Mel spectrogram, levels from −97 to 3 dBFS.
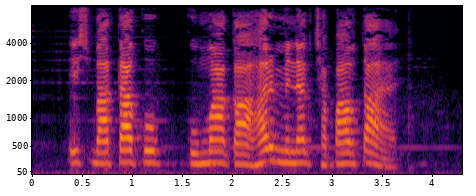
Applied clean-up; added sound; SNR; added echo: neural separator model SepFormer DNS4.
